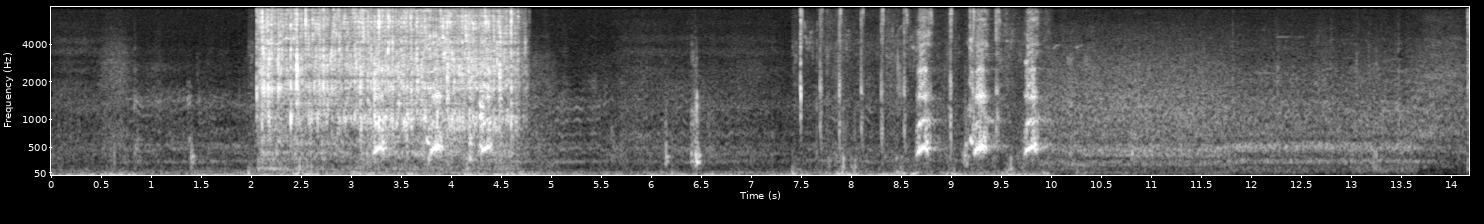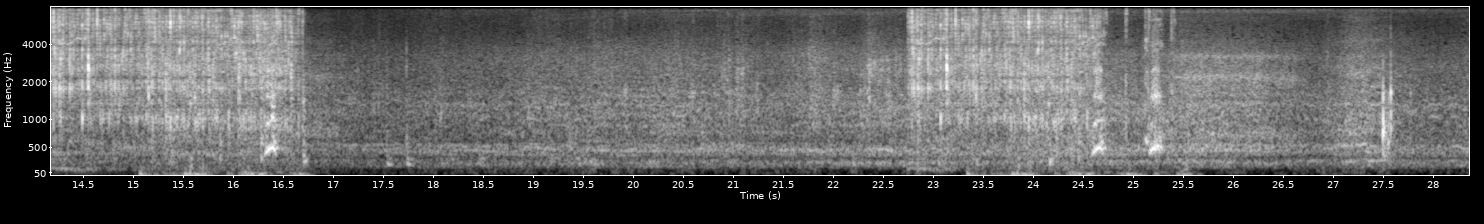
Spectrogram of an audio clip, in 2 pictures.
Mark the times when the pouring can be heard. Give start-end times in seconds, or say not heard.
2.0-4.8, 14.2-16.8, 22.7-24.7.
